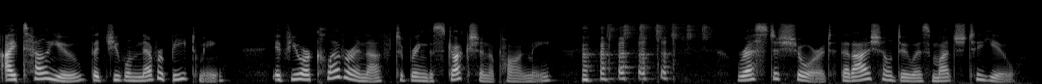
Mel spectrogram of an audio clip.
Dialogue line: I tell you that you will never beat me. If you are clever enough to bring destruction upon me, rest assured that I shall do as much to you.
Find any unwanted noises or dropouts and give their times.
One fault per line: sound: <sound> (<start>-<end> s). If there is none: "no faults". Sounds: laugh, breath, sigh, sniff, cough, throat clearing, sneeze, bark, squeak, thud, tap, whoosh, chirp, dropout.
sound: laugh (5.8-7.1 s)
